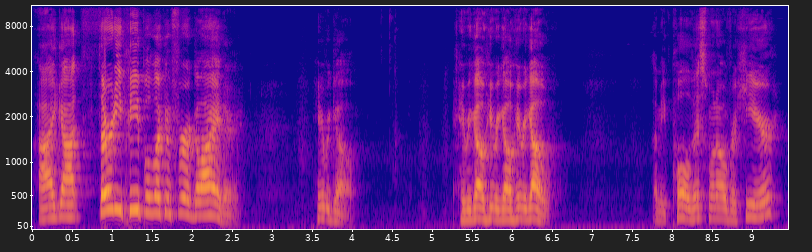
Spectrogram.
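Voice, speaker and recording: A man's voice: on the high side, a bit bright. A man in his thirties hosting a live stream, chatting casually and joking with viewers while running giveaways. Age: 30s. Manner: joking, banters with chat.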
